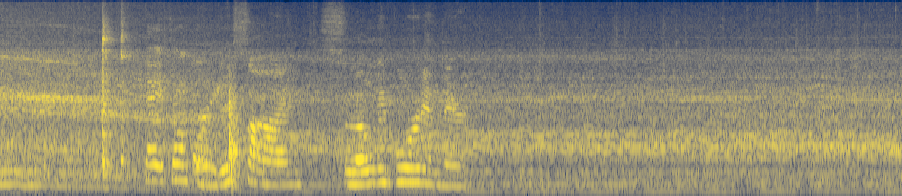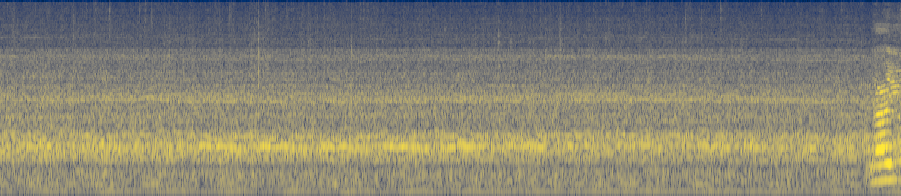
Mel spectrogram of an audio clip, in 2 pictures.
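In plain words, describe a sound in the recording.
A stand mixer hums steadily as it runs.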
